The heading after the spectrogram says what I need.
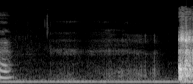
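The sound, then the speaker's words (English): A single short cough bursts out loudly near the end after a quiet stretch with a low steady hum. “I'm so sorry I had to cough.”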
